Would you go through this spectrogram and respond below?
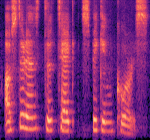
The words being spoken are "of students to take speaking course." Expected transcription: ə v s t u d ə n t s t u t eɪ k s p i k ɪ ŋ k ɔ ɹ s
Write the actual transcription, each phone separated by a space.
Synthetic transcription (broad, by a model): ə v s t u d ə n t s t u t eɪ k s p i k ɪ ŋ k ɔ ɹ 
